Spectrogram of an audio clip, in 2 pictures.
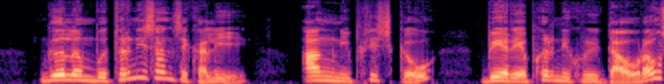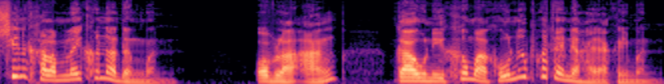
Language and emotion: Bodo, surprised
